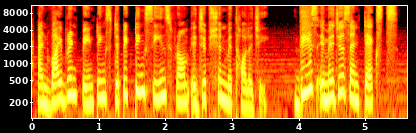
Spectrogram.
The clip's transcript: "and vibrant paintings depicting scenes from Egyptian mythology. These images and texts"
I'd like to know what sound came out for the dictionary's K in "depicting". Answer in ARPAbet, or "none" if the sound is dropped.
K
